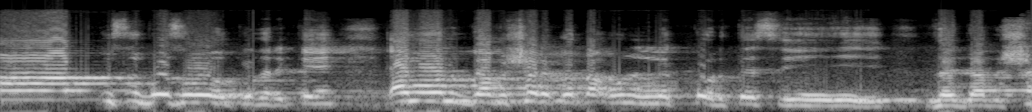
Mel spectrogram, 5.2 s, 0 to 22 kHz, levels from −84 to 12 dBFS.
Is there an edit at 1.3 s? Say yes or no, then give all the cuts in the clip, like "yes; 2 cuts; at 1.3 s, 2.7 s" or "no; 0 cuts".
yes; 1 cut; at 1.3 s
